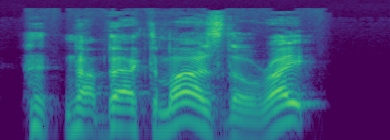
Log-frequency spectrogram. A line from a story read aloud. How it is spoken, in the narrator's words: Drex chuckles at his own joke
